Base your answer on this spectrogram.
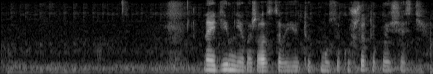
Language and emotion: Russian, neutral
